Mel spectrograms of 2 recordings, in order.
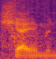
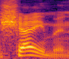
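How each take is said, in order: First: The word is said in a non-American way. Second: The word is said the American way. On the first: The speaker calls it wrong. "I call it shaman as well, but apparently it's completely incorrect" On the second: The speaker calls it right. "it should be shaman"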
